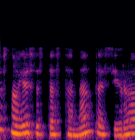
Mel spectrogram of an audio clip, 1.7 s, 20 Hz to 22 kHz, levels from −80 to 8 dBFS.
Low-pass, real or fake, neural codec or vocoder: 5.4 kHz; real; none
